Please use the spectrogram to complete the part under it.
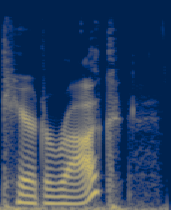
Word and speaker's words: Care2Rock: And Karen, Care to Rock, and I want to pronounce it correctly, Care to Rock. That's how I say it in my mind, like a question, a dare.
